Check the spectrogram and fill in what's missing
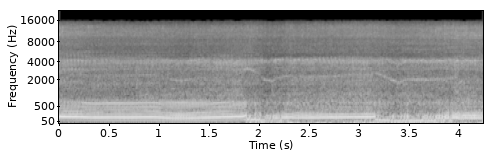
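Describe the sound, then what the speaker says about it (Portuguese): A Triumph Street Triple 675R motorcycle fitted with an Akrapovic exhaust revs loud and close, its engine pitch climbing and dipping through throttle blips before settling to a rough idle. "Chega a moto vibrar toda quando eu dou uma aceleradinha."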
